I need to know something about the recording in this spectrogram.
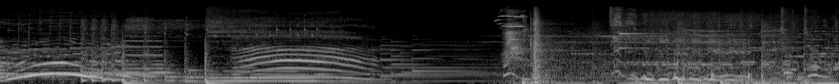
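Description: Cartoon soundtrack of music and sound effects: two long wordless vocal glides that rise and fall in pitch, then a sharp click about five seconds in, followed by quicker, busier music.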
